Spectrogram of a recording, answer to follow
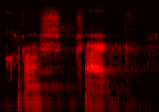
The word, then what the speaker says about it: cross-check: How you should pronounce it is cross-check. Cross-check. Something is cross-checked. You have cross, very selective, separate S, followed by ch.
